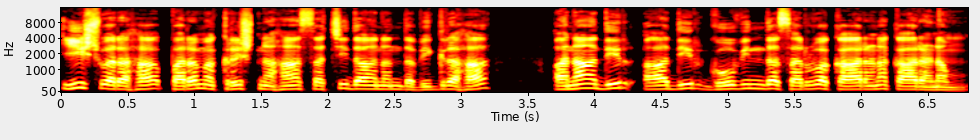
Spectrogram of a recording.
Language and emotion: Kannada, neutral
